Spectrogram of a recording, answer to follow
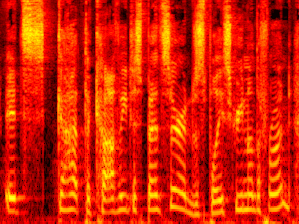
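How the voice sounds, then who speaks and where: A man's voice: high-pitched, a little fast, fairly bright tone. A man playing a flustered, earnest inventor with a hesitant, stammering manner in a comic detective audio drama. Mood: earnest, proud. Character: flustered, earnest male inventor seeking help.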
